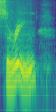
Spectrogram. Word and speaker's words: Serein: Because So, it's serene, but it's spelled yeah, Serein.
